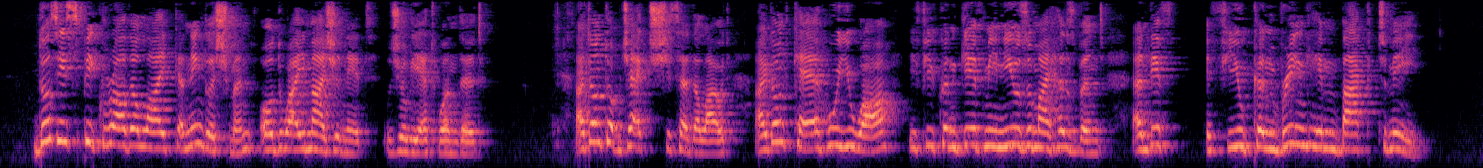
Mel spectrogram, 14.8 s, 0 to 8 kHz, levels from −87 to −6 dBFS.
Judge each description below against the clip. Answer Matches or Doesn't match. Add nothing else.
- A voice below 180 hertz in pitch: Doesn't match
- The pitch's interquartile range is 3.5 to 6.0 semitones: Matches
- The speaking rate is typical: Matches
